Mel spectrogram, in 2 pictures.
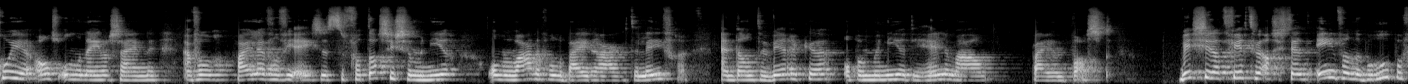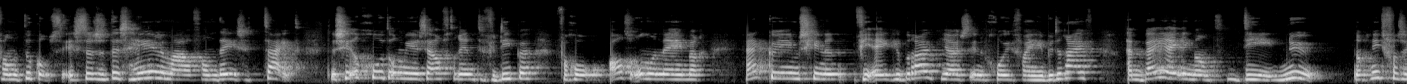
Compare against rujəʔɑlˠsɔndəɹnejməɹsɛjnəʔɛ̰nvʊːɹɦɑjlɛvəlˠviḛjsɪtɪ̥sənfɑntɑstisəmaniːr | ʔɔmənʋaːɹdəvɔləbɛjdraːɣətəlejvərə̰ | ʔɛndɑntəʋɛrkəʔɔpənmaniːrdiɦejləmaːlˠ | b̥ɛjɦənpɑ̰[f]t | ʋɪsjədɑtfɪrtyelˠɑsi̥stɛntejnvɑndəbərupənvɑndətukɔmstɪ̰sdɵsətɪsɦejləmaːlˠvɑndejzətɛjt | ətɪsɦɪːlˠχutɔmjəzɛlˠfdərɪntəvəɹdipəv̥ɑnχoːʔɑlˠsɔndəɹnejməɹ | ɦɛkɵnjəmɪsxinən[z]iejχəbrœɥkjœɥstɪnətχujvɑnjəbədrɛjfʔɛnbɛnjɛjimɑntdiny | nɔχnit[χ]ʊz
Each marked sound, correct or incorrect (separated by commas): incorrect, incorrect, incorrect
